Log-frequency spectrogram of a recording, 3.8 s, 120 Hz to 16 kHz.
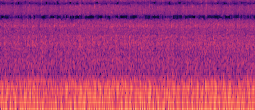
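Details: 2006 Honda TRX450R single-cylinder quad after a tune-up with new stator, CDI box, wire harness and spark plug, OEM carburetor cleaned and rebuilt, and valves adjusted: steady, even low thump at idle with no knocks or misses, running clean.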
